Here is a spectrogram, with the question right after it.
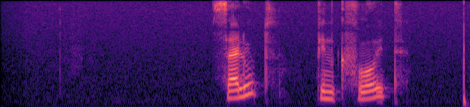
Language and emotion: Russian, neutral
